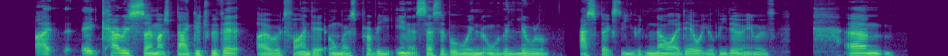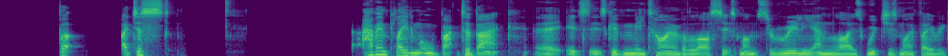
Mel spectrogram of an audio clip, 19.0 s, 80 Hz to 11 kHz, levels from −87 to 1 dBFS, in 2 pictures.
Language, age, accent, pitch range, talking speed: English, 20-39, British, 115-130 Hz, 185 wpm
